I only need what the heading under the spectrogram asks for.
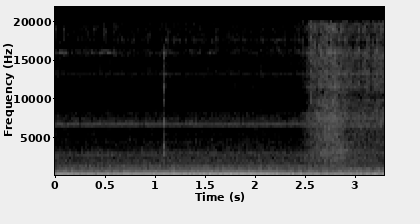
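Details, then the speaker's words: Fiat 500 Selespeed, throttle pedal held steady: revs slowly swell and sag, the drone rising then falling back; owner suspects the throttle pedal sending false signals, unconfirmed. "You can hear how much the rev's gone up. I think it's something to do with the throttle."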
